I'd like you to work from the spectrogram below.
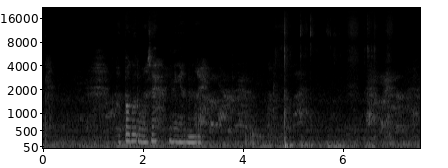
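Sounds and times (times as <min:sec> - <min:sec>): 
low hum: 0:00.0 - 0:07.5
speech: 0:01.5 - 0:04.3
typing on a computer keyboard: 0:04.7 - 0:06.7.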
